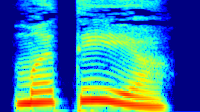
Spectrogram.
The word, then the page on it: ಮಿಥ್ಯ: mithya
